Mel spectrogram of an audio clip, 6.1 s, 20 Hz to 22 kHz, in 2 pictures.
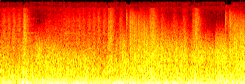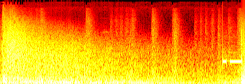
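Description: Anti-tank gun emplacement fires in the World War II strategy game Company of Heroes 3, loud booming shots with a heavy rumbling tail, set against dense battlefield gunfire and explosions.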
